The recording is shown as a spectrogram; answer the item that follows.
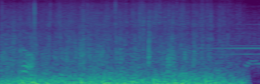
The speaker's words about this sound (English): The first and largest fire, the Palisades Fire, and the horror it has now left behind. You could hear the crackling of the flames, the gusting winds, the fire devouring homes, garages, businesses, collapsing to the ground.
